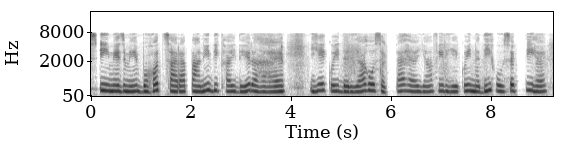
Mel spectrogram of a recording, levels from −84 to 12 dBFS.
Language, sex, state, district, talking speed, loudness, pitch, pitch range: Hindi, female, Bihar, Saharsa, 155 wpm, -16 LUFS, 265 Hz, 255-280 Hz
